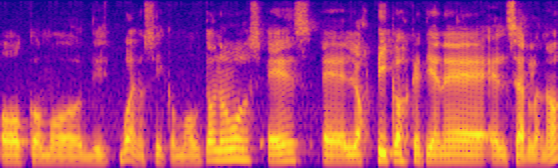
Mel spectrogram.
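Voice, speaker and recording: The pitch varies in an ordinary way while the delivery stays very slow. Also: man. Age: 20s. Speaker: podcast host, web designer. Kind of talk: solo monologue podcast. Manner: casual, many fillers (eh, ¿ok?, ¿vale?).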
